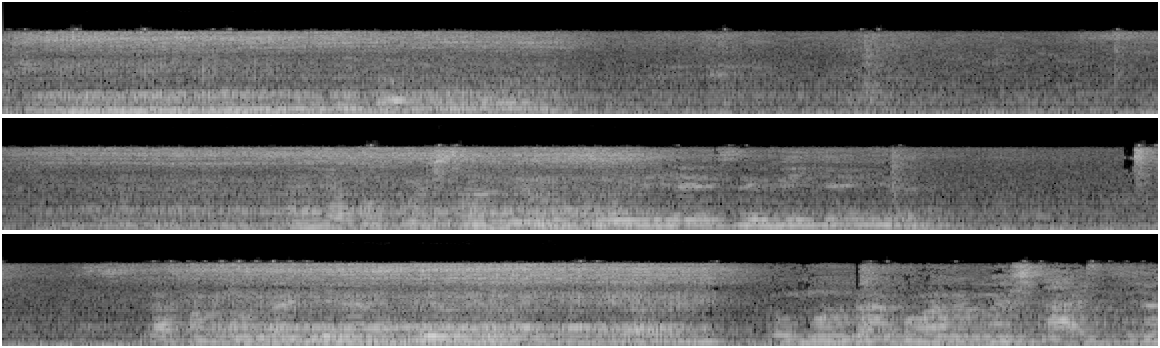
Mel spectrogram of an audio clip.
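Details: An adult man snoring asleep at work: loud, harsh, rattling snores on long breaths, about three in the span, over steady background noise.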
